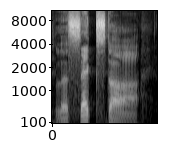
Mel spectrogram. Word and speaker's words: La Sexta: La Sexta is how they pronounced it.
